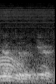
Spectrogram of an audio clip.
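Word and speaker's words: Château-Thierry: I was in, of all places, Chateau Thierry. Is that how you pronounce it? Chateau, Yeah, wow. Chateau Thierry.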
